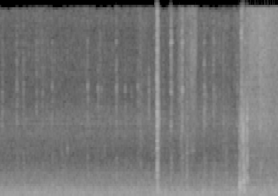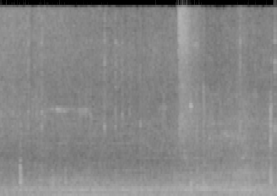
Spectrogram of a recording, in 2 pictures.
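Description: Diesel engine of a rigid tipper lorry running steadily at low road speed, heard from inside the cab, with two sharp knocks or rattles between about two and four seconds in. The engine note grows slightly louder about five seconds in.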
